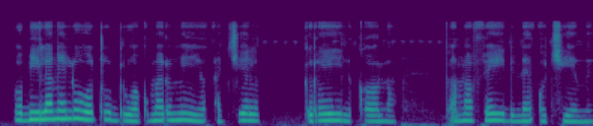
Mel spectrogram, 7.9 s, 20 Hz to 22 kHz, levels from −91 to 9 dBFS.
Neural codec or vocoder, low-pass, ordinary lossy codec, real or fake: codec, 44.1 kHz, 2.6 kbps, SNAC; 10.8 kHz; none; fake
